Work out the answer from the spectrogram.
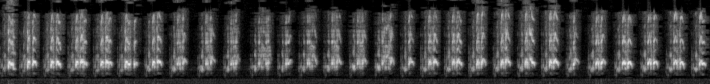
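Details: Barn owls at a nest where an intruding female attacked the nestlings until the father returned with a rat and drove her off. Rapid, harsh chittering pulses repeat about twice a second in a steady, insistent series.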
